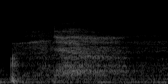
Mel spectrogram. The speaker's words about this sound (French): Respiration.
